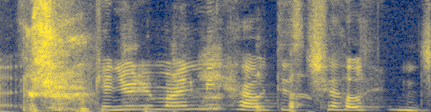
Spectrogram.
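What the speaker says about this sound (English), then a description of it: "I had to sneeze." A person sneezes with a sharp burst at the start, followed immediately by someone talking.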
